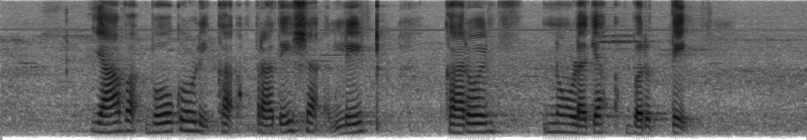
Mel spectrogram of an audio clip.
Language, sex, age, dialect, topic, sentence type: Kannada, female, 25-30, Central, agriculture, question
